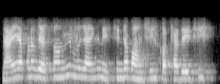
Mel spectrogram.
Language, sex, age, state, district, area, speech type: Odia, female, 18-30, Odisha, Dhenkanal, rural, conversation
